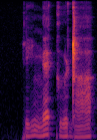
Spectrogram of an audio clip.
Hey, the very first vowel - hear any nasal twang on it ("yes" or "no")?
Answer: no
